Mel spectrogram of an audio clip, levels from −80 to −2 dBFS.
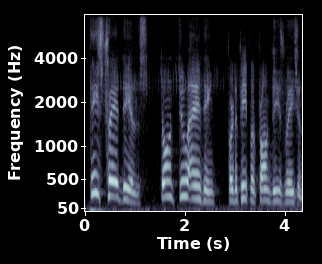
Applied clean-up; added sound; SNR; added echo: neural separator model SepFormer DNS4.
